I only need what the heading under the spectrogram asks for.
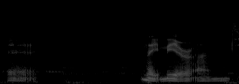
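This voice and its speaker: A man playing a tabletop game, quiet and hesitant as he decides his move. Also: sits low, flat delivery, slow, soft background music. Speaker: player. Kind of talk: casual tabletop game chat.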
